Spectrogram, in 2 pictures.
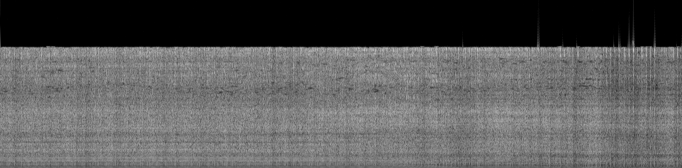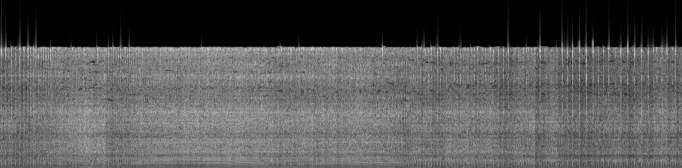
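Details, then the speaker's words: Agricultural sprayer two-stroke, original carburetor: pitch sags and wallows ("ngok") each rev instead of climbing; mechanic suspects lean mixture, adjusts screw counterclockwise, fault persists, pump problem suspected, unconfirmed. "Nah jadi teman-teman di situ masih timbul ngok ya nah ini kalau timbul ngok kalau saya dengarkan ini sepertinya kurang boros ya"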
